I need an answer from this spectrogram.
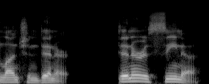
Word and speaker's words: cena: Dinner is cena, pronounced se na.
